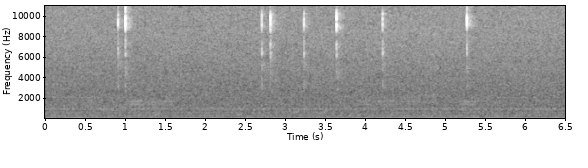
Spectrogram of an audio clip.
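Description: Computer mouse clicking: about seven faint, sharp clicks spaced irregularly, over a low steady hum.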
